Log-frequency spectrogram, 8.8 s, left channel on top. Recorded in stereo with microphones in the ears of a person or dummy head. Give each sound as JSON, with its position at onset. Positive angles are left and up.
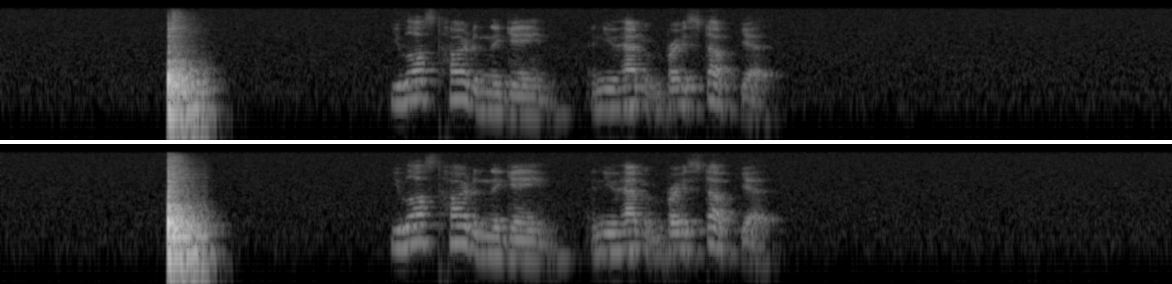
{"t": 1.2, "sound": "a thud", "side_deg": -20, "distance_m": 0.9}
{"t": 2.9, "sound": "a man speaking", "side_deg": 15, "distance_m": 3.0}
